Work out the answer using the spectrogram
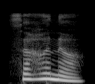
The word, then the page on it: ಸಹನಾ: sahanā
